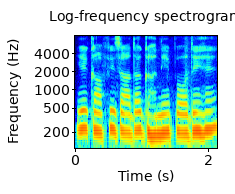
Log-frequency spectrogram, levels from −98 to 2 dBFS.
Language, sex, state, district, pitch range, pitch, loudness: Hindi, female, Bihar, Araria, 200-220 Hz, 210 Hz, -27 LUFS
